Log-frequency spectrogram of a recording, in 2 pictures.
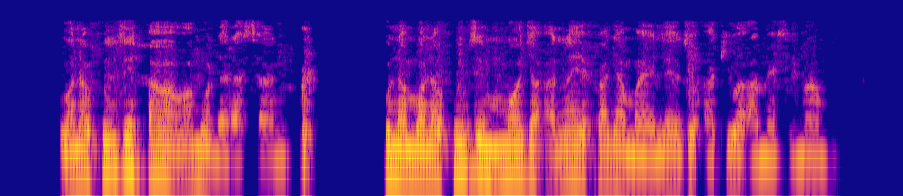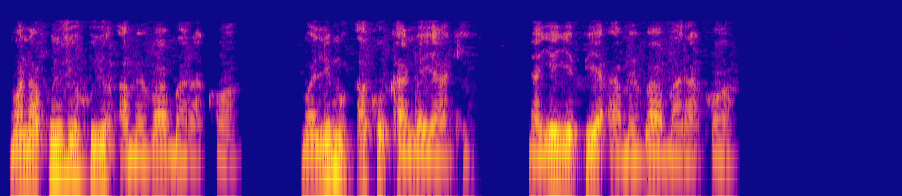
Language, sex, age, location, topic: Swahili, male, 18-24, Kisumu, health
